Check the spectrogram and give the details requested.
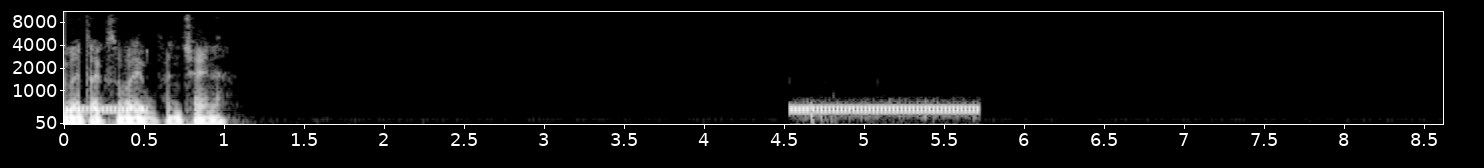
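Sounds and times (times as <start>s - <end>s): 
speech: 0.0s - 1.1s
electronic telephone ringback tone: 4.5s - 5.8s.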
